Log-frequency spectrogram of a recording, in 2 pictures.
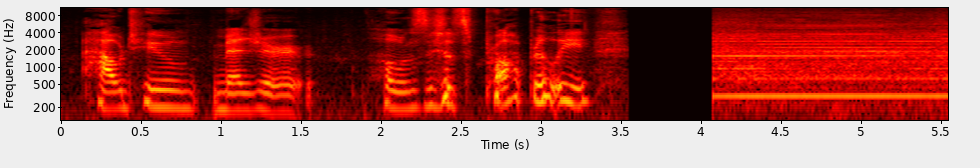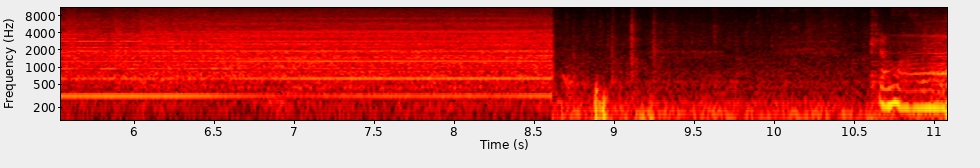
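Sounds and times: heat gun fan humming: 0:04.1 - 0:08.6.

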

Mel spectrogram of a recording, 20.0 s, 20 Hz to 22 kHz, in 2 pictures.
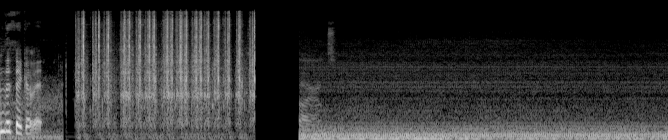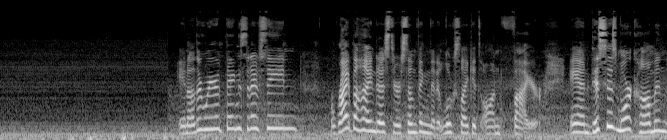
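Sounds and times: typewriter key clicks: 0:01.1 - 0:03.8
low outdoor rumble: 0:04.5 - 0:20.0.

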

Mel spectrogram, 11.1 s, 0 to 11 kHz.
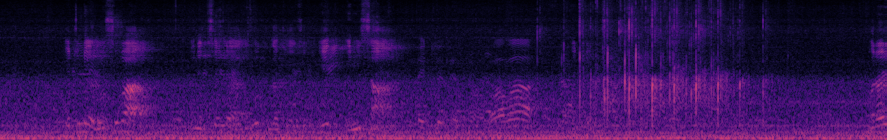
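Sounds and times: low sound system hum: 0:00.0 - 0:11.0
audience applause: 0:07.0 - 0:09.8.

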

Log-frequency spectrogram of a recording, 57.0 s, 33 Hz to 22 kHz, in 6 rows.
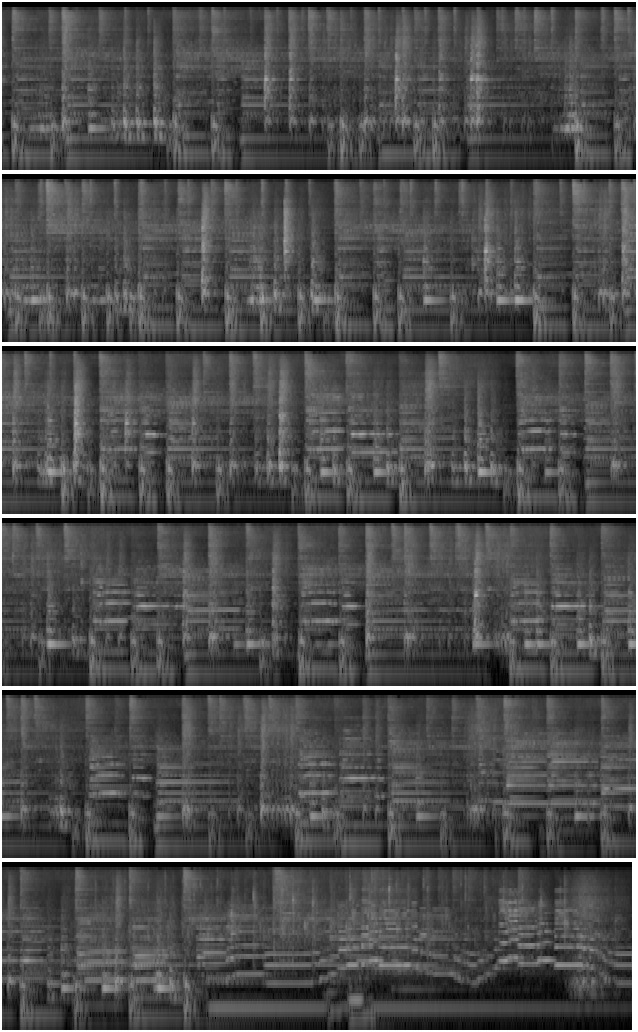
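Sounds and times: drum kit: 0:00.0 - 0:57.0
piano: 0:00.0 - 0:57.0
upright bass: 0:00.0 - 0:57.0
saxophone melody: 0:17.6 - 0:25.8, 0:26.7 - 0:28.8, 0:29.8 - 0:41.8, 0:42.4 - 0:57.0.

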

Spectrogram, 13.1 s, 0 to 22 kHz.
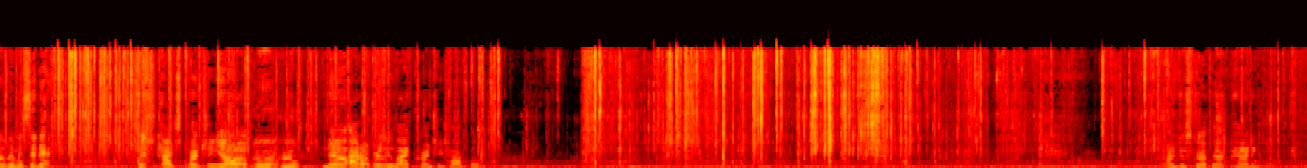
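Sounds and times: paper wrappers crinkling: 0:00.0 - 0:03.8, 0:04.7 - 0:12.9
taco shells crunching: 0:00.0 - 0:03.8, 0:04.5 - 0:13.0
low rumble inside car: 0:00.0 - 0:13.0.

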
